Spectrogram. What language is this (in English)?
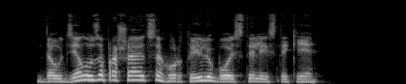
Belarusian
